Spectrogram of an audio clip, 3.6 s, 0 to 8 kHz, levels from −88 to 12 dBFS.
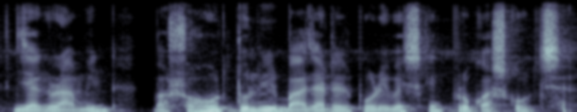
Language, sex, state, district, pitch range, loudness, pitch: Bengali, male, West Bengal, Alipurduar, 105-155 Hz, -16 LUFS, 110 Hz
